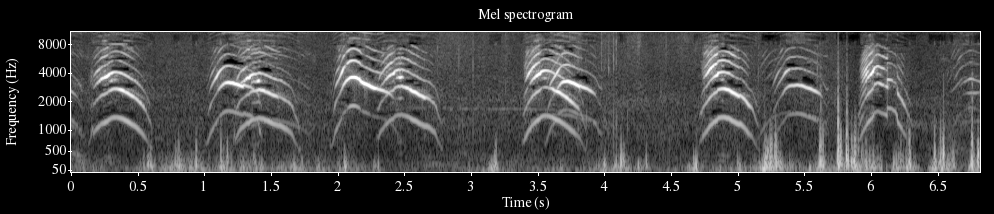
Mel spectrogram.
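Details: Quick, arched meows in close succession, roughly a dozen in seven seconds, some paired or overlapping as if from more than one cat, over low thumping and shuffling noises.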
